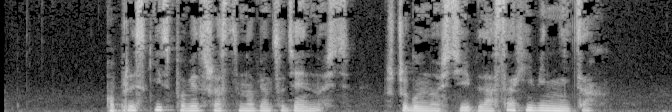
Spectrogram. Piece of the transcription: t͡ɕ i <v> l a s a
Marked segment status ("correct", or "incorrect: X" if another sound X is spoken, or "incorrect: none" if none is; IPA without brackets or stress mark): correct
